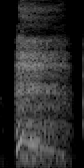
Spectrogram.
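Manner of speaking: high, audible gasp; gasping inhale. Real, not acted. Teacher over-accentuating the breath, with a high gasp. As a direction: draw breath in sharply and audibly. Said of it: "It sounds like I'm gasping".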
